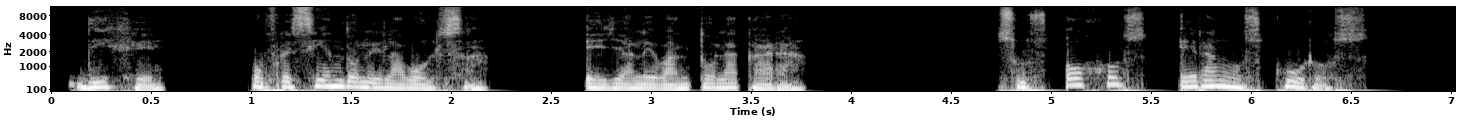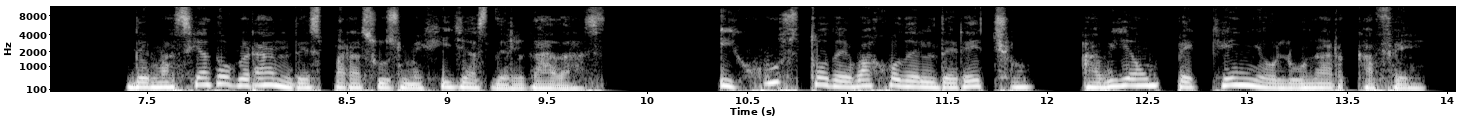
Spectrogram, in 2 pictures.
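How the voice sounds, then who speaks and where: Male storyteller, very dark tone, dry close sound, steady and measured delivery. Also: mid-range voice, no echo. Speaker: narrator. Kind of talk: scripted first-person narration.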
